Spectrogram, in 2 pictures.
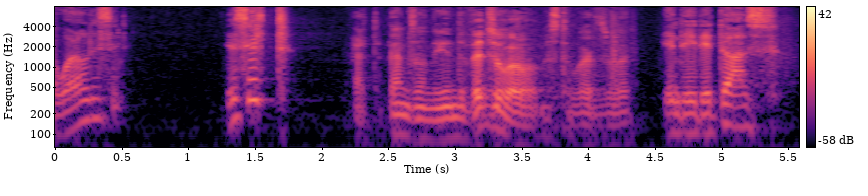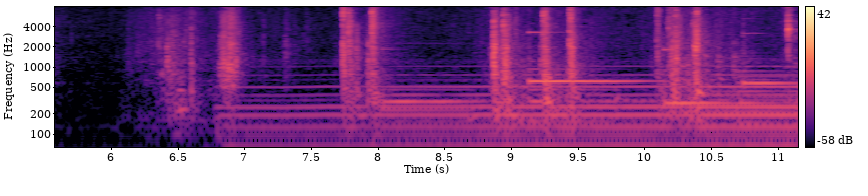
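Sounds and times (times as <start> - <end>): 
speech: 0.1 - 0.6, 1.3 - 5.5, 6.4 - 7.1, 8.8 - 9.4
door being locked: 7.7 - 8.2, 8.8 - 11.0.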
